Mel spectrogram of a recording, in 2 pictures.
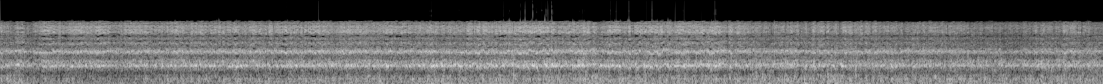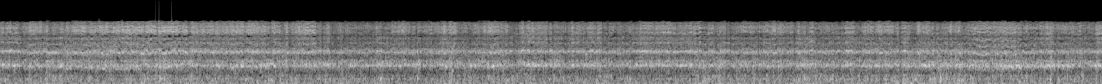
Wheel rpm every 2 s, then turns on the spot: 230, 240, 230, 230, 230, 230, 220, 240, 240, 230, 230.
none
